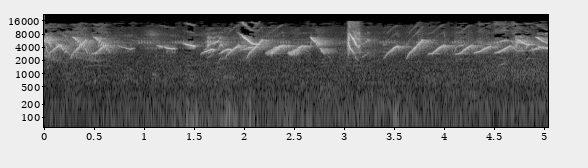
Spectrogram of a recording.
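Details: Double-collared seedeater (coleiro) warm-up recording, a 'baderninha' made to stimulate captive birds to sing: high, rapid chirps and downslurred whistled notes tumbling together in dense overlapping phrases, with a short loud burst near the middle.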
